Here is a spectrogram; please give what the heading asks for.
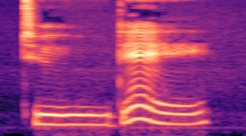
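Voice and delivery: DAY stressed in today, to unaccented. Explaining where the accents fall, the instructor says the example word: stress on DAY in today. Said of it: "that to is unaccented".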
